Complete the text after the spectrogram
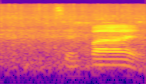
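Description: A young man speaks up loudly nearby.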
